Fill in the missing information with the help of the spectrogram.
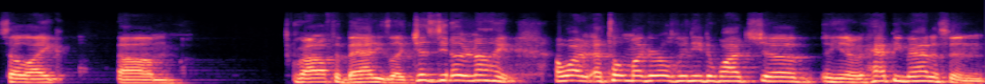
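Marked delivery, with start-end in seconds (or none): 3.1-7.4 high, stumbling, excited, starstruck fanboy gushing. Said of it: "'cause he's fanboying out".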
